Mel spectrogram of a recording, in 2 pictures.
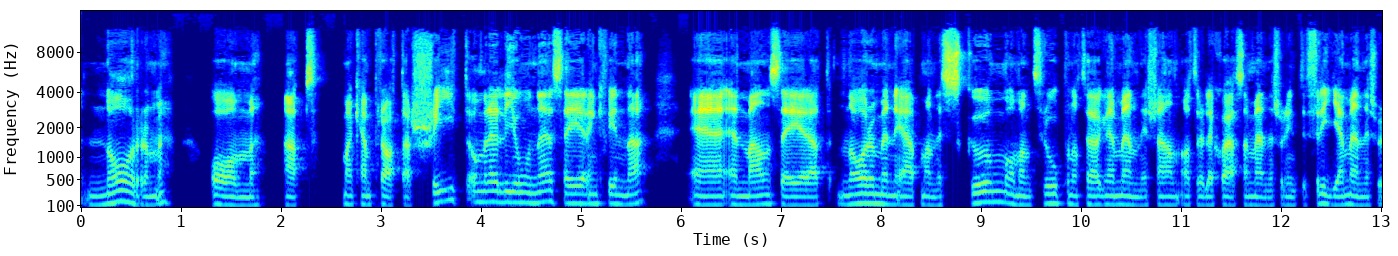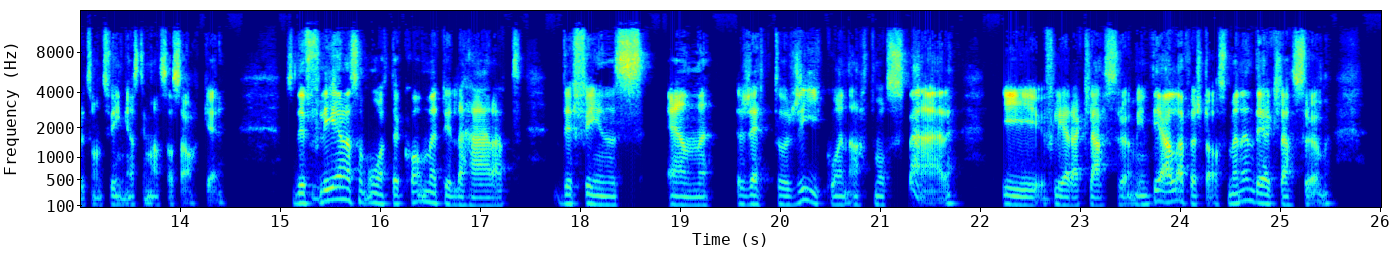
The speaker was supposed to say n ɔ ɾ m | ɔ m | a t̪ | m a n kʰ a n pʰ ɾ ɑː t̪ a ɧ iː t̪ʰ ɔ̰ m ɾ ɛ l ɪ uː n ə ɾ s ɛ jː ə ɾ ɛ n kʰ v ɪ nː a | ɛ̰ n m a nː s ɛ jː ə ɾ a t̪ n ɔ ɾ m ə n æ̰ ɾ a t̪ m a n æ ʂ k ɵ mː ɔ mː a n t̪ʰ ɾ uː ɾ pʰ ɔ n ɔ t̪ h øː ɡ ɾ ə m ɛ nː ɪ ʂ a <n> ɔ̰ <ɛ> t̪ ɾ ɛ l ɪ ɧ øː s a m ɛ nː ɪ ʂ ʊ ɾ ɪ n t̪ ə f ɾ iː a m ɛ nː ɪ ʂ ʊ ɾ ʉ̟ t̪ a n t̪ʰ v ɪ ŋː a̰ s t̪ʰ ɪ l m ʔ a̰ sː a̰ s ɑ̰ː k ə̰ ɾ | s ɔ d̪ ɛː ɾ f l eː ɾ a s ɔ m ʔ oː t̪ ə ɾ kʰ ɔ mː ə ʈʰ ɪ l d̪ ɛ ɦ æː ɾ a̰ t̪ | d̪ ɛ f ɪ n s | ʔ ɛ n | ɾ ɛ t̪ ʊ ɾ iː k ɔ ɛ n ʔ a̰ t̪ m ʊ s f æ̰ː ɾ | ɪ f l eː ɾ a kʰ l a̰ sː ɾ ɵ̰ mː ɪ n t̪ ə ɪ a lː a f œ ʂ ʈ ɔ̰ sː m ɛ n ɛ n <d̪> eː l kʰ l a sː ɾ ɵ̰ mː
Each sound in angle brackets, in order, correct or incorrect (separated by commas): correct, incorrect, correct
